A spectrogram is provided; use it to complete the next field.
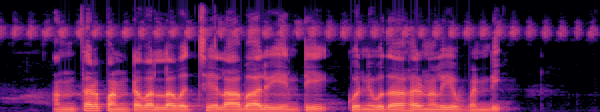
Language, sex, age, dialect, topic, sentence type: Telugu, male, 18-24, Utterandhra, agriculture, question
